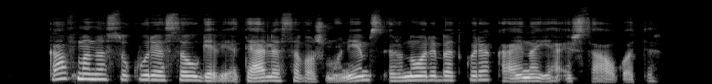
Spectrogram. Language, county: Lithuanian, Šiauliai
